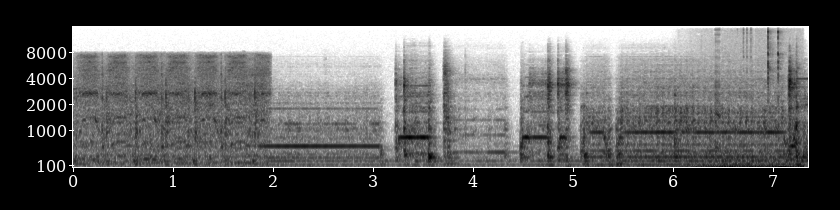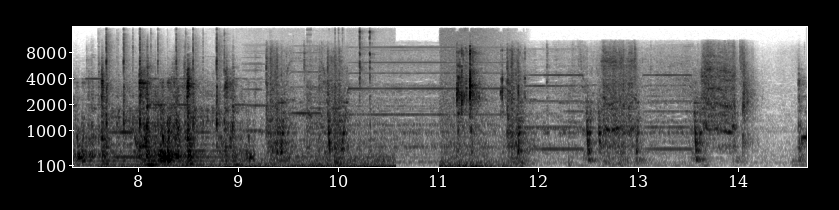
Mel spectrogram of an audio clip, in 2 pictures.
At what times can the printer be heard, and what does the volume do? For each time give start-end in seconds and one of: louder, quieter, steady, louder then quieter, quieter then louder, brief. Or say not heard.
0.0-14.6 louder then quieter.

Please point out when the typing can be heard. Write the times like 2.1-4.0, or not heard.
6.2-11.9.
